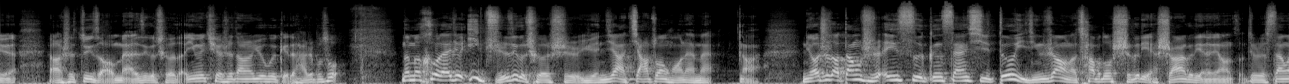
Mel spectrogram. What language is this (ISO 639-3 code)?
zho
